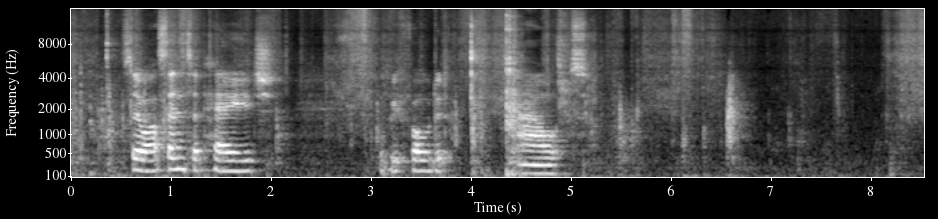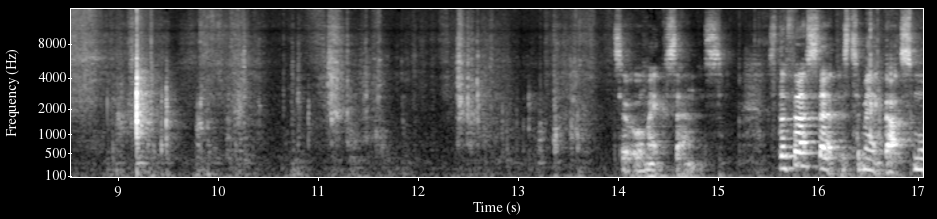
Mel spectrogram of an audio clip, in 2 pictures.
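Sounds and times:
paper rustling: 0.0s - 14.0s.

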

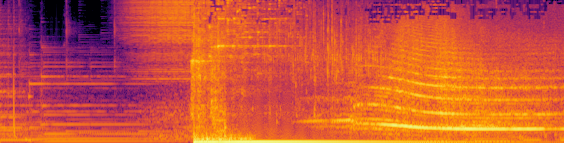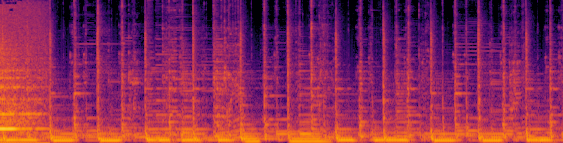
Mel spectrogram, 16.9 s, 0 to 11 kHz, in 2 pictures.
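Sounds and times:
ringing tone sliding down: 1.9s - 9.2s
rising whoosh: 1.9s - 9.2s
booming hit with deep rumble: 2.0s - 9.2s.

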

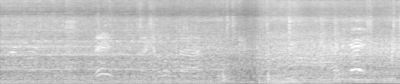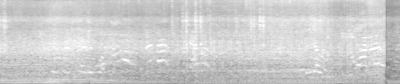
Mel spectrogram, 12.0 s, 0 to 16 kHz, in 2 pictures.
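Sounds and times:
voices talking: 0.0s - 12.0s.

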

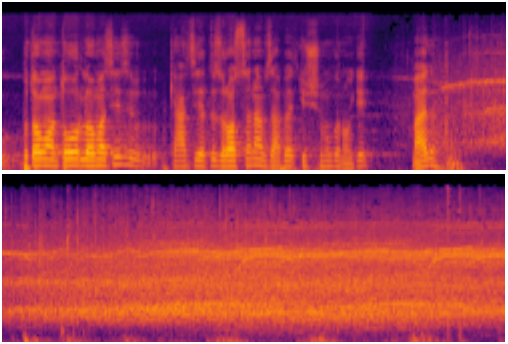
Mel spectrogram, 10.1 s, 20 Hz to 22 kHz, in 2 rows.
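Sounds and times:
audience laughing and applauding: 4.6s - 10.0s.

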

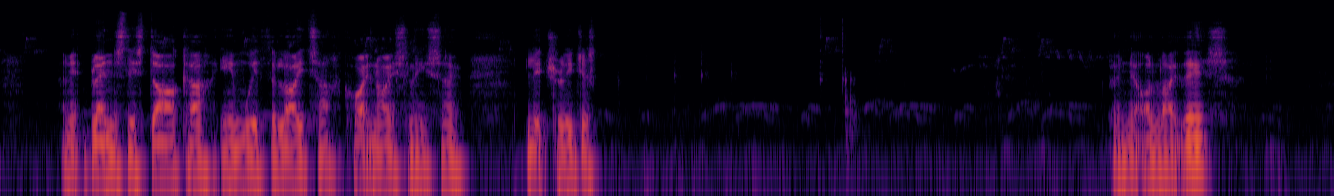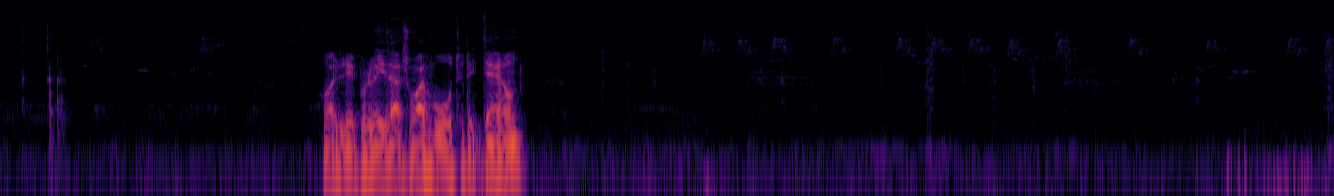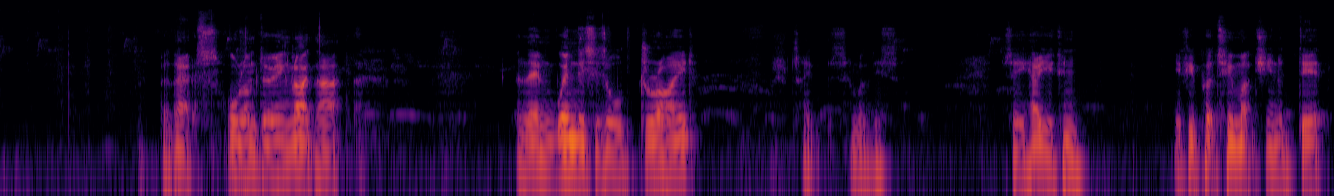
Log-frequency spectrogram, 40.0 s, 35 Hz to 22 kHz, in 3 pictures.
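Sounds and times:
distant bird calls: 2.2s - 40.0s.

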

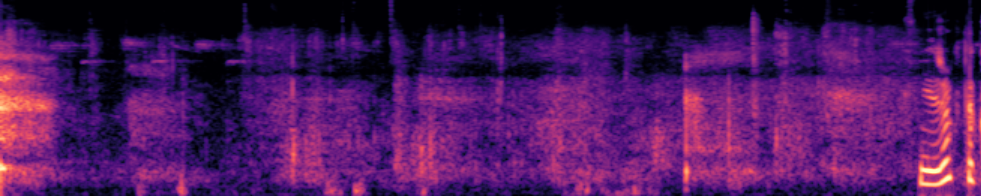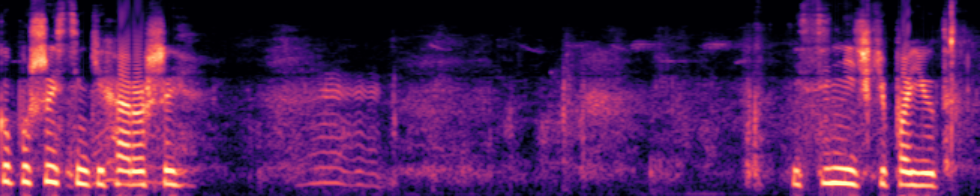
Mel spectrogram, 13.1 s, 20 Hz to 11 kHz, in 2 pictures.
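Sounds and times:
footsteps crunching in snow: 1.5s - 6.2s.

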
